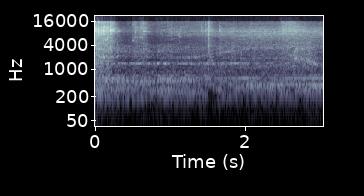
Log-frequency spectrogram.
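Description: Sewing machine stitching close along the zip chain of a padded gown, a steady mechanical whir with a fast repeating needle rhythm, running near and continuous at moderate loudness.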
